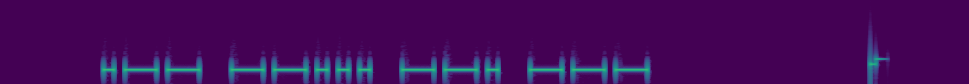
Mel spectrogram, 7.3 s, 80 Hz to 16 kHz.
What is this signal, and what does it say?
Morse code, heard as a keyed tone, about 15 wpm, 700 Hz. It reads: W7GO
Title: USA Call Signs - 3x Character Spacing - 15wpm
